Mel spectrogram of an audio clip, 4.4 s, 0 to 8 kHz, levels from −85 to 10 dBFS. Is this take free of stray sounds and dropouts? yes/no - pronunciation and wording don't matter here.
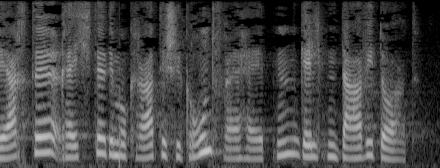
yes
